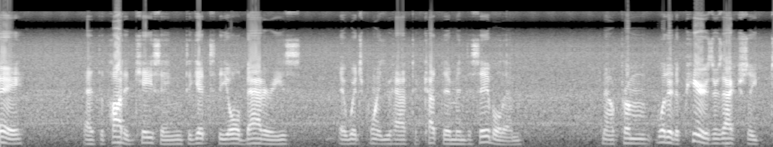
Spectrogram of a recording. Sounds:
speech

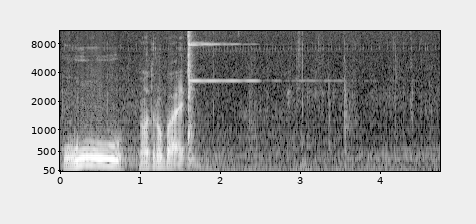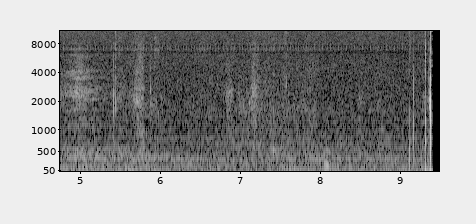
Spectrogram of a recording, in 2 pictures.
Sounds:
speech

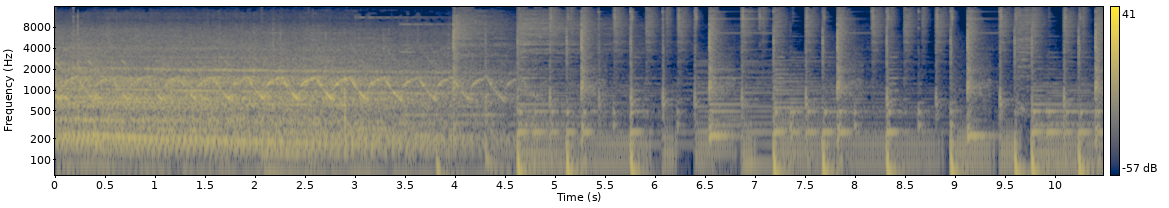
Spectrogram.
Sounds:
siren
ambulance (siren)
emergency vehicle

